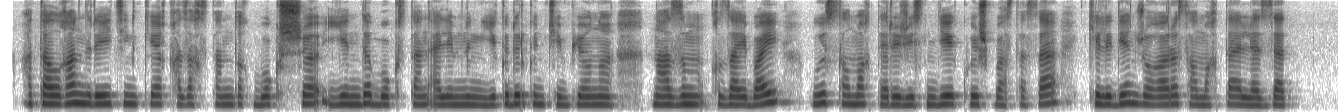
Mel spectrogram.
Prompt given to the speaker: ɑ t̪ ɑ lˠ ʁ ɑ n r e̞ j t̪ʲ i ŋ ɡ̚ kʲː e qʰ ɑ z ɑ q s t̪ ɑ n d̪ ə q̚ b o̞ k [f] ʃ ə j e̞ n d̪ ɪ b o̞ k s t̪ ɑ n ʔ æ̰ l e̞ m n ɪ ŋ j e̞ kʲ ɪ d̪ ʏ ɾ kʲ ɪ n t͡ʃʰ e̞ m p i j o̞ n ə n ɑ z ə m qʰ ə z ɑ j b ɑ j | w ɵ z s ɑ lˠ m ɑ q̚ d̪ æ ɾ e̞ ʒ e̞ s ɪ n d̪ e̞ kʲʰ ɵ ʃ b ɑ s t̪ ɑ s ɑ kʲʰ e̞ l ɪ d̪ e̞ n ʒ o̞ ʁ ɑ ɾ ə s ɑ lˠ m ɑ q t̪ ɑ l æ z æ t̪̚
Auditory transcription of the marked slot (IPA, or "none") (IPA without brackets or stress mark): s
